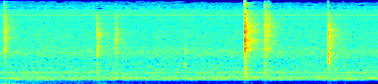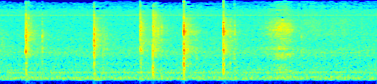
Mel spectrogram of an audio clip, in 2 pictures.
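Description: Computer keyboard keys pressed one at a time: about a dozen sharp, slow, irregular clicks, with a steady low hum underneath.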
